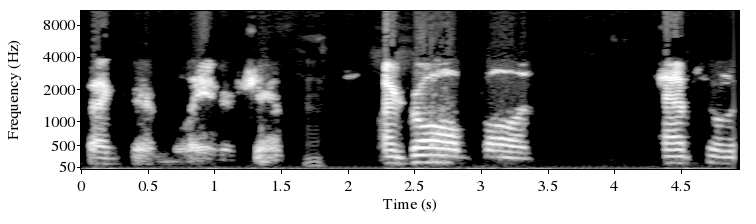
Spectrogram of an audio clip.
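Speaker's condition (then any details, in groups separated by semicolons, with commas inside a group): ALS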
